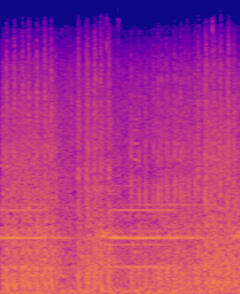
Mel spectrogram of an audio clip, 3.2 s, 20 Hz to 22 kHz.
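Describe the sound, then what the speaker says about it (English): Enemy gunfire in STALKER 2, a dense rattle of rapid automatic shots crackling continuously with a steady tonal hum behind it, loud and close throughout. "They're shooting at me now."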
